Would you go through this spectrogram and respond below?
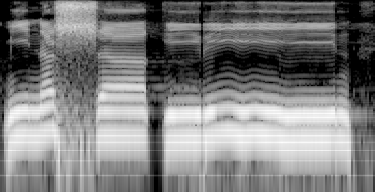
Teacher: lam takrif yang bertemu syin idgham syamsiyah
